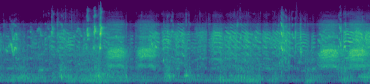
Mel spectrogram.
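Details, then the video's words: Budgies in a colony trade raspy, warbling chirps in uneven bursts, separated by fluttering wings and brief lulls. "Budgies parrot chirping sounds in budgies colony"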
